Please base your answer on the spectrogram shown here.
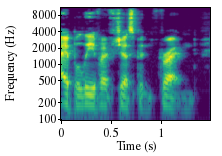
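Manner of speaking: flat, affectless deadpan, low and quick. Recalling a favorite scene and quoting the prince, imitating a deadpan line. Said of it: "it felt so deadpan the way he said it".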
